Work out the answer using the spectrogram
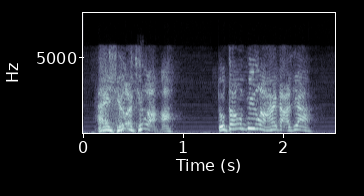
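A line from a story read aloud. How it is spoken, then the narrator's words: Bystander shouting. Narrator (Chinese): 旁边有人在喊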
